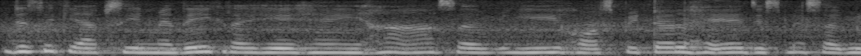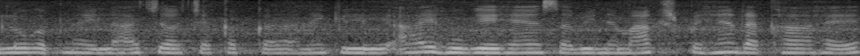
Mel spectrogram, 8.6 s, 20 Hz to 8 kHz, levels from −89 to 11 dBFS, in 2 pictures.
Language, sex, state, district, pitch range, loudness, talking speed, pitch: Hindi, female, Uttar Pradesh, Hamirpur, 215-235 Hz, -26 LUFS, 230 wpm, 225 Hz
